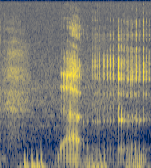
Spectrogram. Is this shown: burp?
yes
